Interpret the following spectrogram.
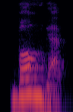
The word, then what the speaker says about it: Bongat: I just want to correct my the pronunciation of my surname, Bongat.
